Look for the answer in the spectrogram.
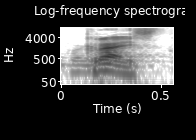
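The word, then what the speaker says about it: Christ: На английском языке оно произносится в укороченном виде «Христ», «Крайст». Итак, мы узнаем, что по сути мы произносим это слово неправильно.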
